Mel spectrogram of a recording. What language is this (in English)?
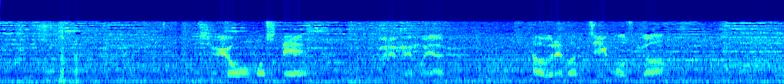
Japanese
